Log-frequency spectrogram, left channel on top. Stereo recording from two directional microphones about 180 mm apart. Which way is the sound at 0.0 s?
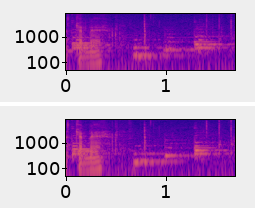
5° right (ahead or behind).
